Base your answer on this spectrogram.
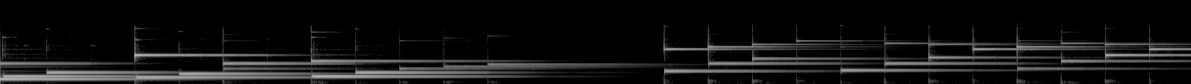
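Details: A gentle lullaby melody of glockenspiel or mallet notes plays, sustained bell-like tones stepping down and then rising in a brighter repeated pattern, with no animal voice heard.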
